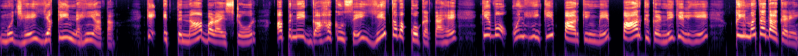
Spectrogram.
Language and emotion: Urdu, angry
